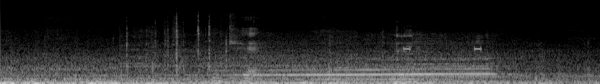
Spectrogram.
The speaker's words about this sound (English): You know, this is Chevrolet's supercar called the Z06 Corvette. And out of the box, this car is actually ready for the racetrack.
